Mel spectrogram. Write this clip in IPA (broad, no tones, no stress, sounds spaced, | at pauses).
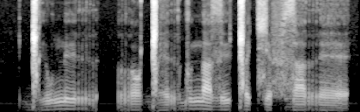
ɡ͡ǁ ɨ w n ɨ r | r ɔ ɡ͡ǁ ɛ r ɡ u n a z ɨ ǁ ə t͡ɕ ɛ f z a r ɛ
